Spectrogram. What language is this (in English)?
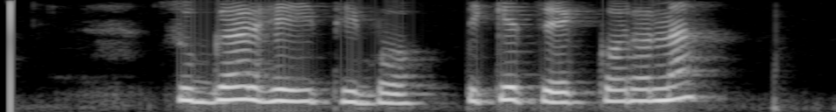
Odia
